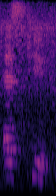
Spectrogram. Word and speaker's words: escape: So E is silent, and the silent E here changes the vowel sound. Okay, usually if E is not there, this becomes cap. Okay, escape. So when you add the silent E, the vowel sound changes, escape.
